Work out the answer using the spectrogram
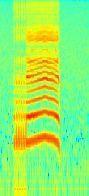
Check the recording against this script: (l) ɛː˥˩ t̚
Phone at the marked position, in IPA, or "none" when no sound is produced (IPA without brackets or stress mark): r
